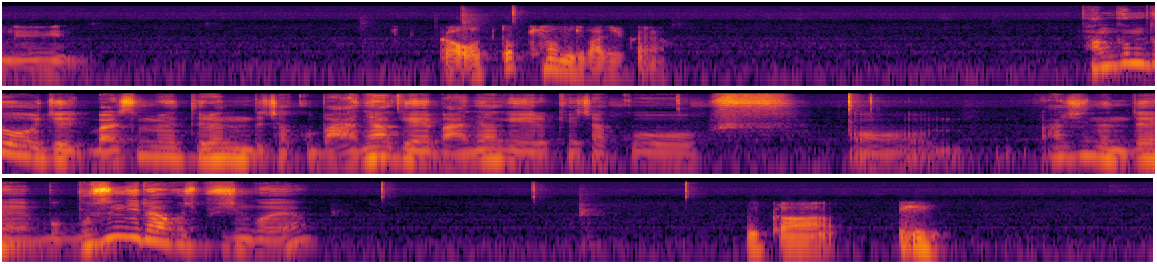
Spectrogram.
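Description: A young man talks casually and with animation, close to a microphone.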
